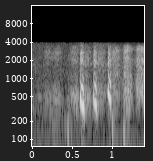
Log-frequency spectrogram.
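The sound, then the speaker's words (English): A cat that got into a house and runs through it lets out three short, sharp cries in quick succession, fairly loud, followed by a few fainter repeated calls. No one speaks. “Why is there a cat in my house?”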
